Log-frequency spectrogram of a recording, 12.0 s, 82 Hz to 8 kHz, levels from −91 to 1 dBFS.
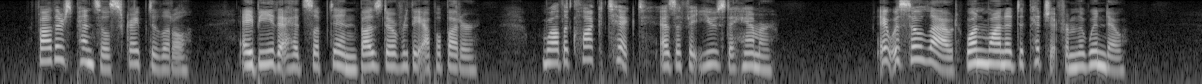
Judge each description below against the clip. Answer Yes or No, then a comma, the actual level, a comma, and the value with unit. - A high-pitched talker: Yes, high, 225 Hz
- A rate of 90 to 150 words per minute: No, average, 190 wpm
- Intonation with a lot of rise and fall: No, average, 4.1 semitones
